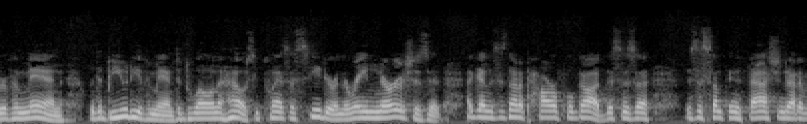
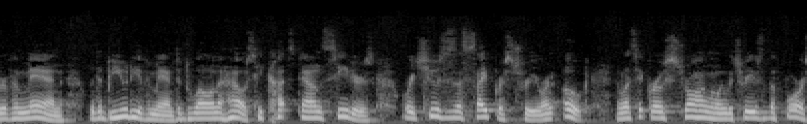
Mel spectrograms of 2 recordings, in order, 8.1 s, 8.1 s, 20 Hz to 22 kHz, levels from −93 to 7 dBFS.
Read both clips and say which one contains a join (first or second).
first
